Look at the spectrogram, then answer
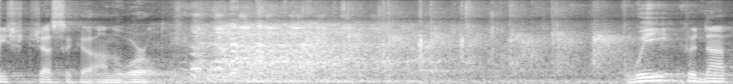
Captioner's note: laughter and applause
